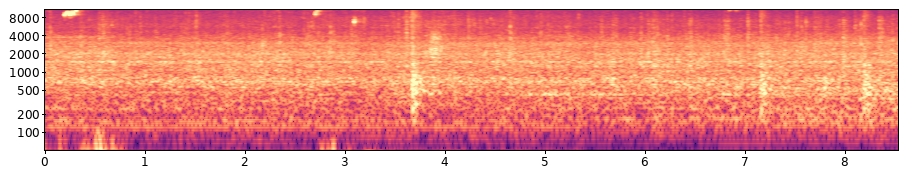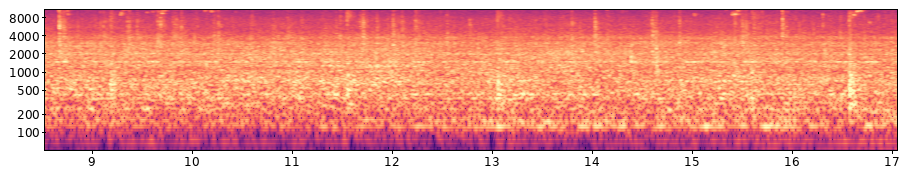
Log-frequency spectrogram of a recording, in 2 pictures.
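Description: A model train runs steadily along a home layout railroad, a faint continuous rumble and light rhythmic clicking of wheels on track, with occasional sharper clicks and no voices.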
